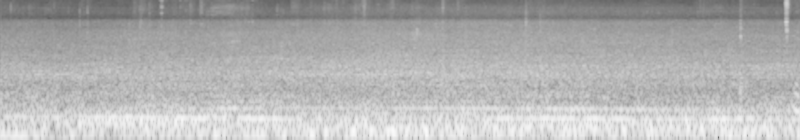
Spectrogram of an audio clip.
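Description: Steady low rumble of road traffic, with no single vehicle standing out.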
